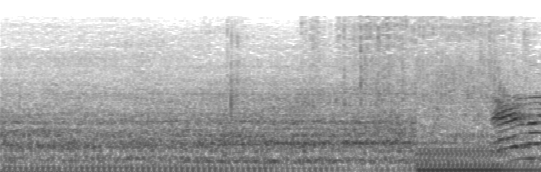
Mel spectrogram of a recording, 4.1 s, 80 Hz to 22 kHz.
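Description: Large loudspeaker driven by a tone generator at a low frequency of about 24 Hz, giving a steady low hum, with the hiss of water spraying from the hose that the speaker shakes. The hum shifts higher in pitch about three seconds in.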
